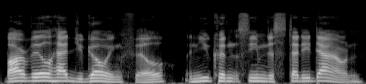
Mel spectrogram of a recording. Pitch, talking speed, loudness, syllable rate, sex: 140 Hz, 195 wpm, -19 LUFS, 4.3 syllables/s, male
